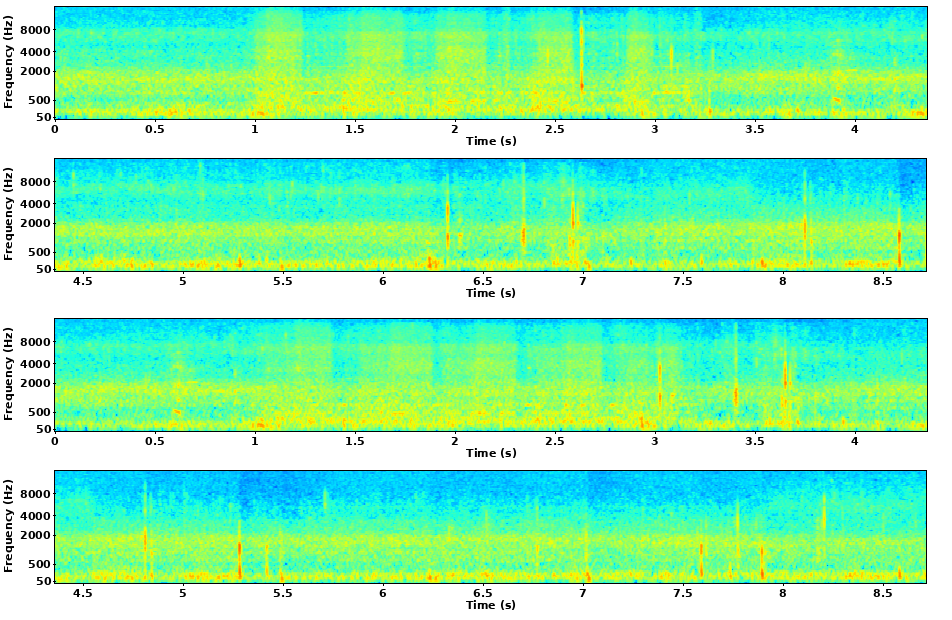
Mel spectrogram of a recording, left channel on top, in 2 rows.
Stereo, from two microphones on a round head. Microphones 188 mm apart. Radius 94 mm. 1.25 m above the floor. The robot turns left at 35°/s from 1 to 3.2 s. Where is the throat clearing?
I don't hear throat clearing.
